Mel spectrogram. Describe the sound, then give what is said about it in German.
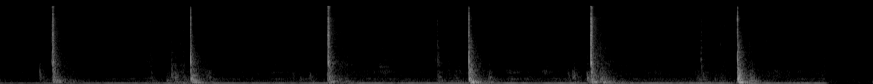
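A door is opened and shut repeatedly, six sharp clunks spaced about a second and a half apart over a low steady hum, with no voices. “Tür auf und zu machen.”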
